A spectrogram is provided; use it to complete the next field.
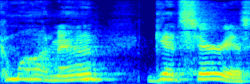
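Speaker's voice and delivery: irritated scolding. Retelling what his spotter said after he laughed mid-rep, imitating someone pissed off. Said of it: "and he gets pissed off".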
